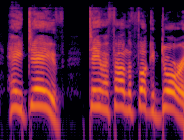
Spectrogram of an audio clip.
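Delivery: mock shout to a friend across the room; excited calling out. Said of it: "He's like".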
